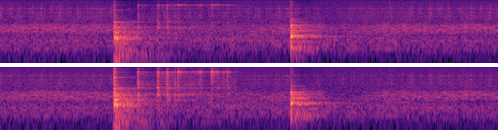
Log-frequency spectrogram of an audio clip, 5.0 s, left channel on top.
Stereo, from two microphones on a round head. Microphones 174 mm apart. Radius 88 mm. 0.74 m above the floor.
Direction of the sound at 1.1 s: 70° right (ahead or behind).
